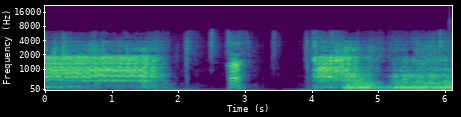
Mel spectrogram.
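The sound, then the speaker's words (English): A car engine, just overhauled at an all-night garage with rebored cylinders, new rings, new spark plugs and a new fan belt, rumbles steadily, then cuts out into silence broken by a brief spoken sound, before the motor starts again and runs on with a loud, deep, even throb. “Now, let me hear that motor.”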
